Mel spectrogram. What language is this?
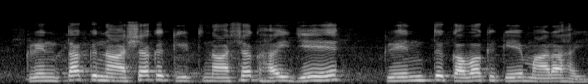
Magahi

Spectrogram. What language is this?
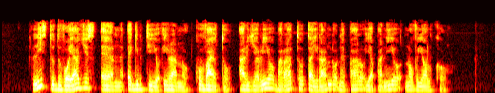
Esperanto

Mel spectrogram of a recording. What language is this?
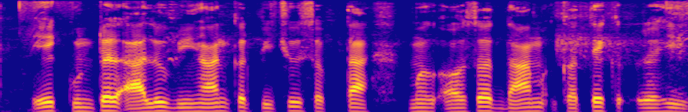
Chhattisgarhi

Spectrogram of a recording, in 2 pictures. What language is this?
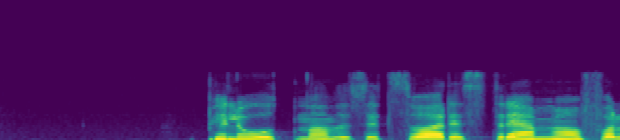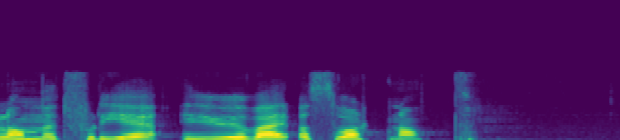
Norwegian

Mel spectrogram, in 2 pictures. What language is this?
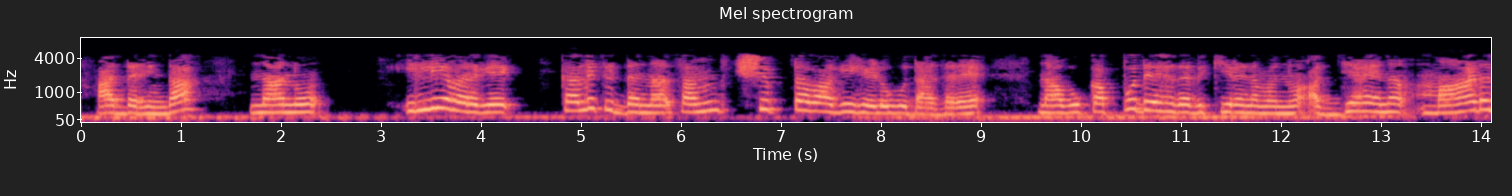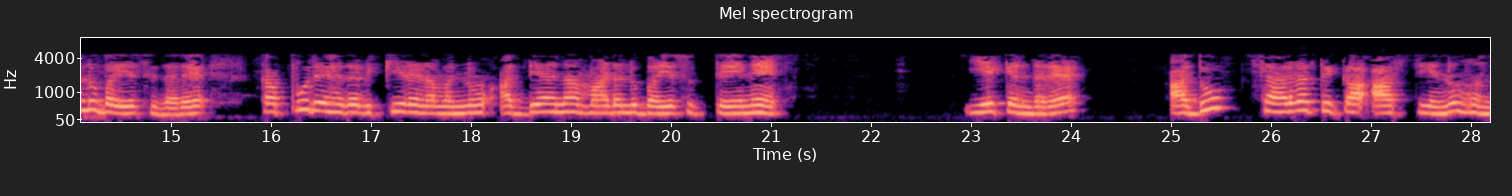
Kannada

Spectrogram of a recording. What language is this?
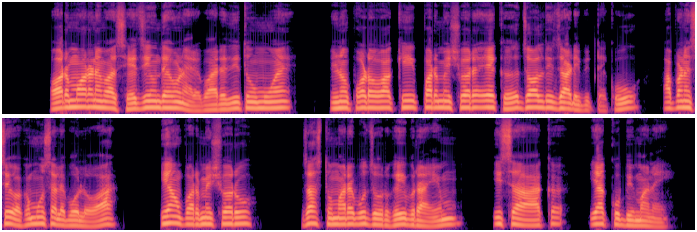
Mahasu Pahari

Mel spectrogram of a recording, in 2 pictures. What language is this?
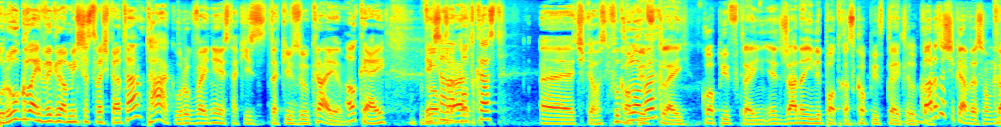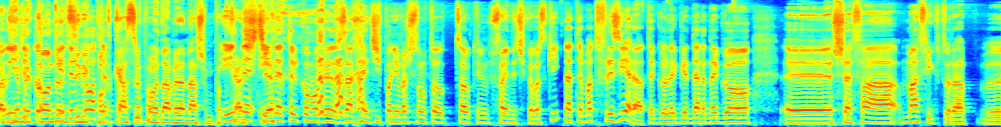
Polish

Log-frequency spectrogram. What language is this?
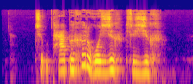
Adyghe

